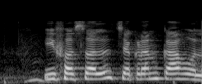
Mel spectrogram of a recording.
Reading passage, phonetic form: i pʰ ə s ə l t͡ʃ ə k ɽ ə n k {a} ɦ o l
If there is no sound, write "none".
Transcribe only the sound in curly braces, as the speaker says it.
a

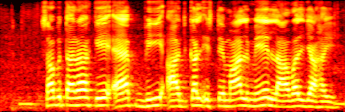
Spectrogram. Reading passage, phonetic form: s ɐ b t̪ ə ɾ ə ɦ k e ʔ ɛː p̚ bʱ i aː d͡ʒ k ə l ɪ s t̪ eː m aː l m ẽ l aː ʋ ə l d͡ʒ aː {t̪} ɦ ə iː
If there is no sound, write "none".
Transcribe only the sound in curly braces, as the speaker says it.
none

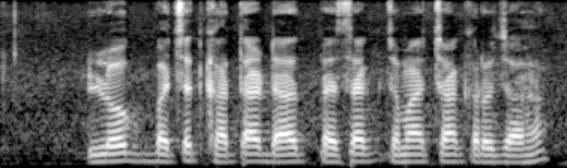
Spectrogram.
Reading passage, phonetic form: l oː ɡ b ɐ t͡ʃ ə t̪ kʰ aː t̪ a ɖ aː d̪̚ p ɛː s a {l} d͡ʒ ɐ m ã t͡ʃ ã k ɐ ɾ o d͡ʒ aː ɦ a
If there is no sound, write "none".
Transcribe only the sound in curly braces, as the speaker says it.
none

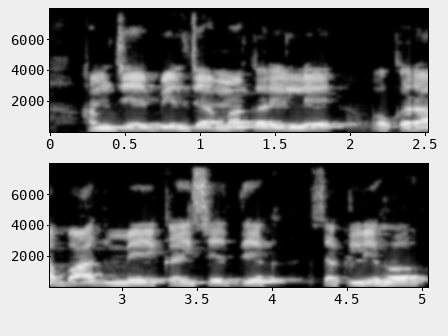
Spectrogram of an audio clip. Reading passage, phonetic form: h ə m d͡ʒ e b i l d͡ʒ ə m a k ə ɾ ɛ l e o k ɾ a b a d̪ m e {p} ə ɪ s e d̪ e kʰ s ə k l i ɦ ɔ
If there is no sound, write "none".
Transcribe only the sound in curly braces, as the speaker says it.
k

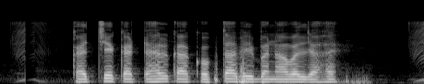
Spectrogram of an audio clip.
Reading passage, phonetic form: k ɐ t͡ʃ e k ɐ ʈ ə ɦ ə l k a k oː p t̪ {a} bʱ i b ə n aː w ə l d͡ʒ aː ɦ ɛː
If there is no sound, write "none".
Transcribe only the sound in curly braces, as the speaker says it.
a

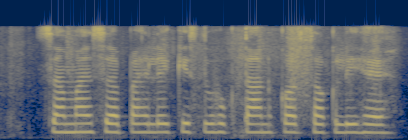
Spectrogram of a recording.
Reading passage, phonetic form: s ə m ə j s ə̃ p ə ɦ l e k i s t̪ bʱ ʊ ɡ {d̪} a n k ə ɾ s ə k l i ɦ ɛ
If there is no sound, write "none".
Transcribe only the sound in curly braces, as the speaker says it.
t̪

